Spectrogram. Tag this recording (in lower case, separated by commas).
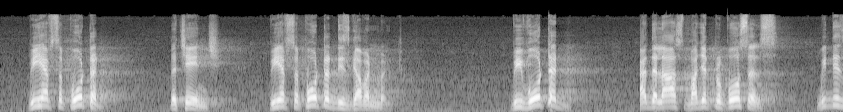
man speaking, speech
